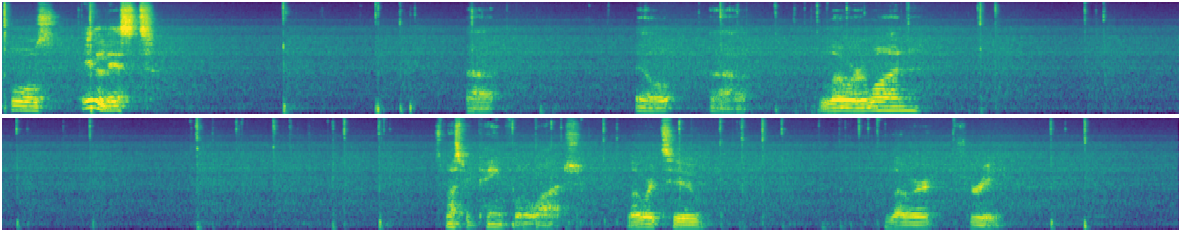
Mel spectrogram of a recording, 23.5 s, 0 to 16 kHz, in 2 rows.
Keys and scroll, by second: 0.0-0.9 typing, 2.8-5.4 typing, 7.2-9.8 typing, 10.8 BackSpace, 11.9 !, 13.7-15.5 typing, 16.6-22.2 typing.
